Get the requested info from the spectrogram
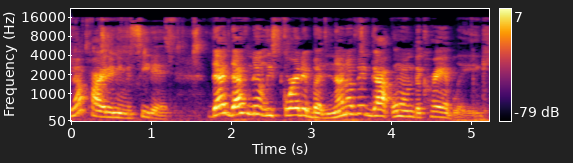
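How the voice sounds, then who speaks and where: A woman's fairly quick speech with vocal fry and very wide pitch swings. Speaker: food vlogger. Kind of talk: casual vlog chat. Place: home room. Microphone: phone near.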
